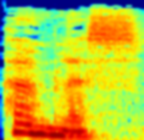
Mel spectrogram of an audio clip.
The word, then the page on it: homeless: British English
